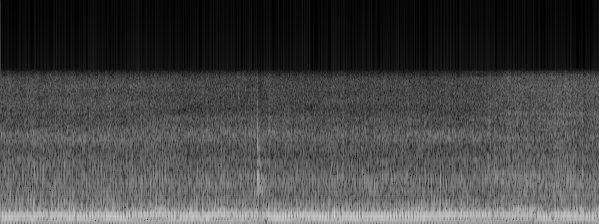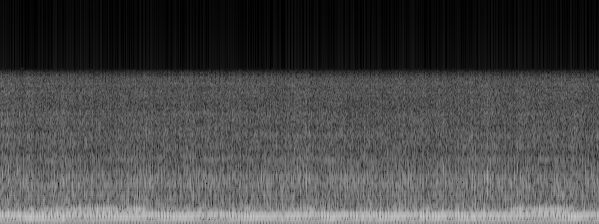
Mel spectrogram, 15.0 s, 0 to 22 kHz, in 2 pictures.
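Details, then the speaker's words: Rebuilt original 1600cc air-cooled flat-four, about 150 miles since rebuild, in a 1973 VW Super Beetle, just after carburetor cleaning and idle adjustment; fires right up without pumping the gas and holds a low, steady, even idle around 800 rpm, no stumbles; normal idle. "shift now go ahead and start it let you guys listen to it fires right up"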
